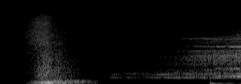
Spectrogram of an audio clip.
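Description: A single whoosh sound effect that swells to a peak about half a second in and dies away by one second. After it, background music fades in slowly.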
